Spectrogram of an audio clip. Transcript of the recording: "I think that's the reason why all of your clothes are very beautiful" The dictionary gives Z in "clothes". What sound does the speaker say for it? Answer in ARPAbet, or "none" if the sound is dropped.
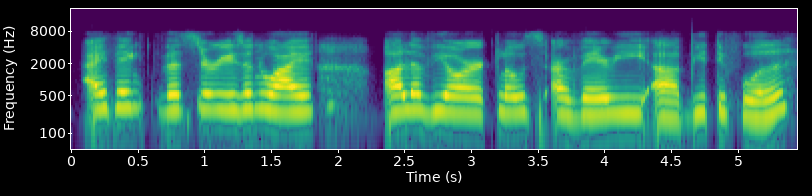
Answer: S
